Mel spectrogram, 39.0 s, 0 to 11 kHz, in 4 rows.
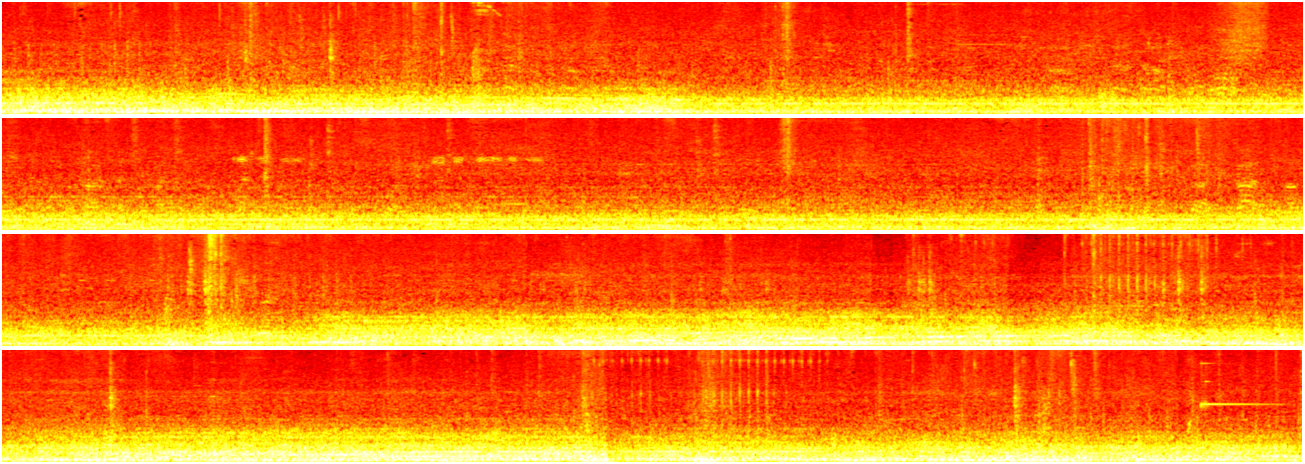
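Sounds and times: constant hum: 0.0 - 39.0
tram wheels rumbling on rails: 0.0 - 39.0.

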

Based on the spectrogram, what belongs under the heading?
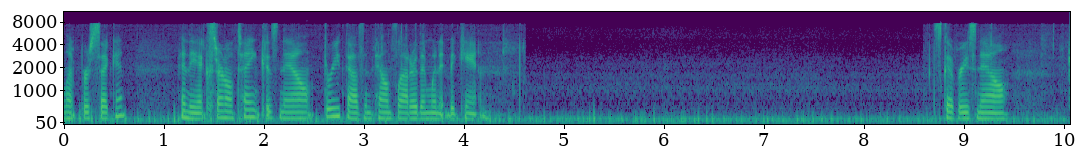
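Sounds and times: distant rocket engines rumbling: 0.0 - 10.0.

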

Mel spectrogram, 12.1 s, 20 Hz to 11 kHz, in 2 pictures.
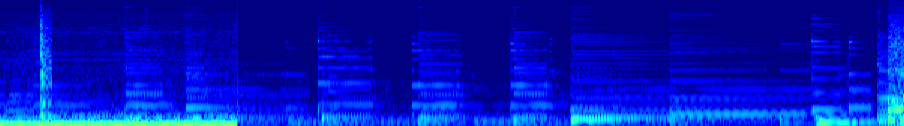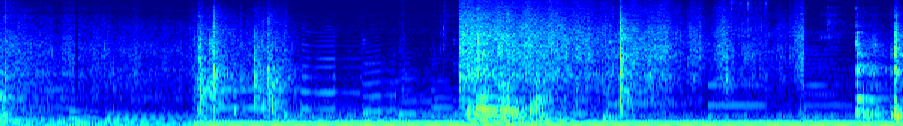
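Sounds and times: soft music: 0.0 - 12.0
granola pouring into bowl: 5.9 - 8.0, 9.1 - 11.4
plastic bag crinkling: 5.9 - 8.0, 9.1 - 11.4.

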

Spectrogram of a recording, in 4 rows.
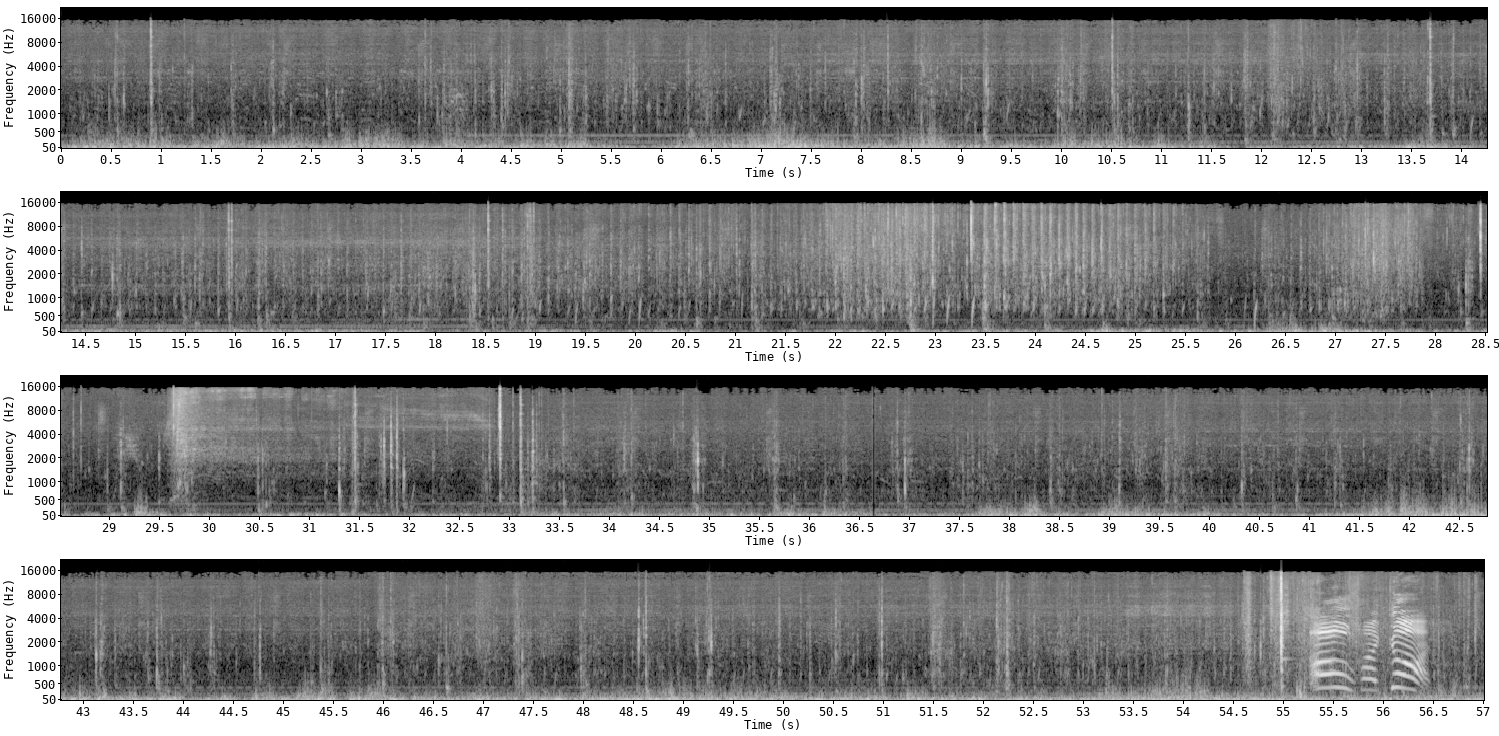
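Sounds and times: faint steady hum: 0.0 - 57.0
water lapping on boat hull: 0.0 - 57.0
wind rumbling on microphone: 0.0 - 57.0.

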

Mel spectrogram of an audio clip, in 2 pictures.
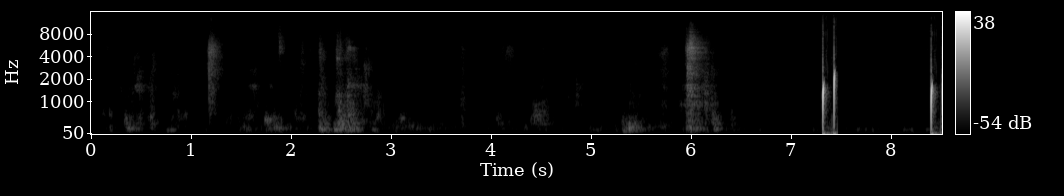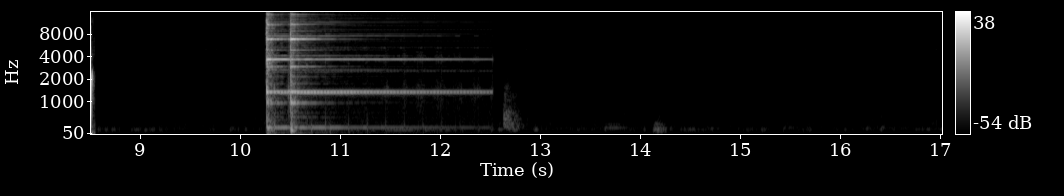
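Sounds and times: notification bell ringing: 10.3 - 12.5.

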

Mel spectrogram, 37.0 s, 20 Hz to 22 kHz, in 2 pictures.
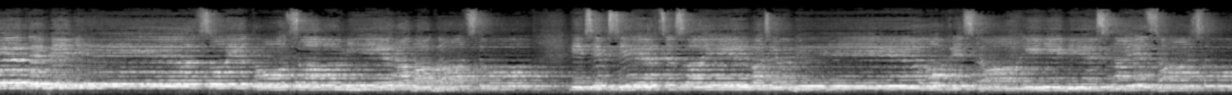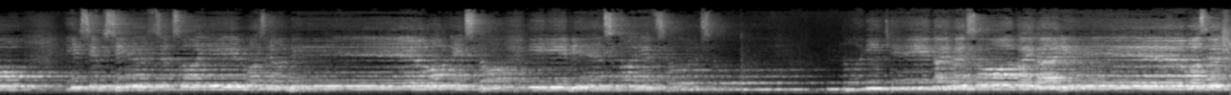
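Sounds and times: women's choir singing a cappella: 0.0 - 36.9.

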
